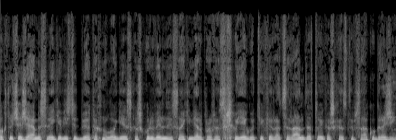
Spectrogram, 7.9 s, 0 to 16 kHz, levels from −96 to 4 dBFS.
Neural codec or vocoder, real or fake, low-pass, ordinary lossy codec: none; real; 14.4 kHz; MP3, 64 kbps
